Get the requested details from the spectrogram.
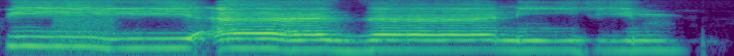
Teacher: Jadi bila zal keluar lidah tak perlu tebalkan. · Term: huruf zal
